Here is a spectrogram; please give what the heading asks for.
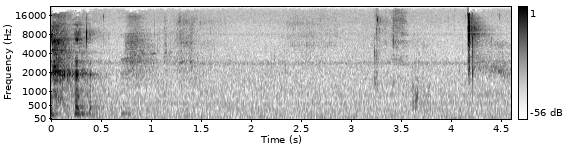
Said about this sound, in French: Je vais prendre une petite gorgée d'eau.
